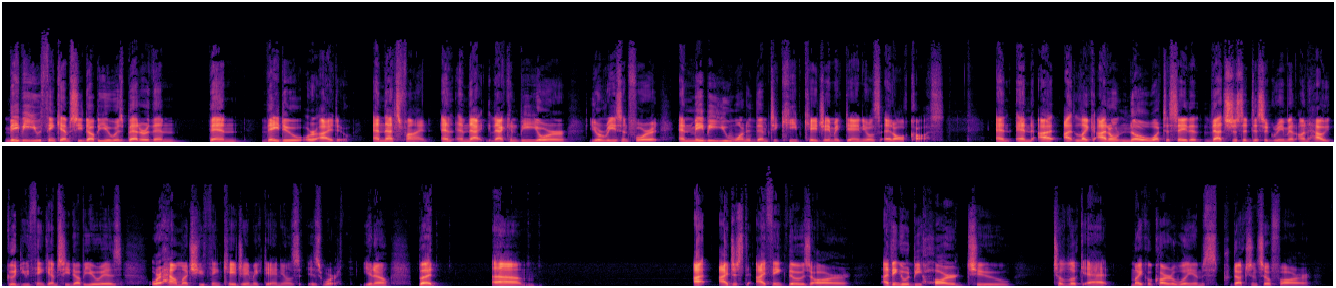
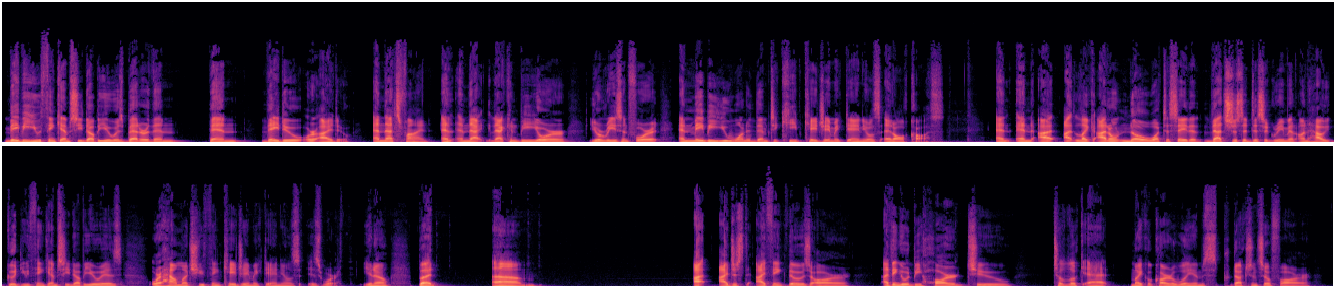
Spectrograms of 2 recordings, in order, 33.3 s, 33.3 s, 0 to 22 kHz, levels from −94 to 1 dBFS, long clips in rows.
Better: second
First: thin; somewhat; fading below 450 Hz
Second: none

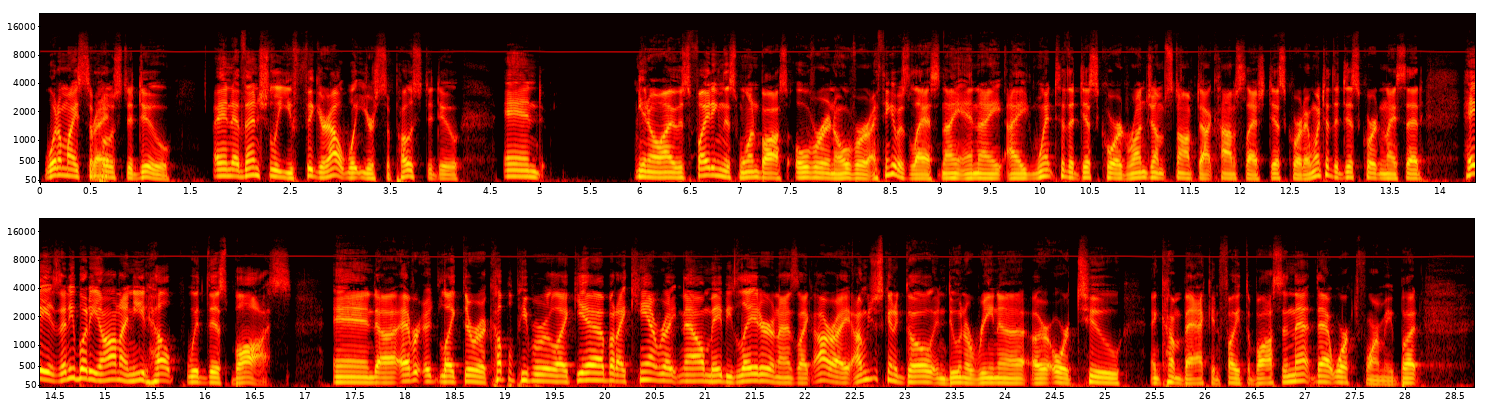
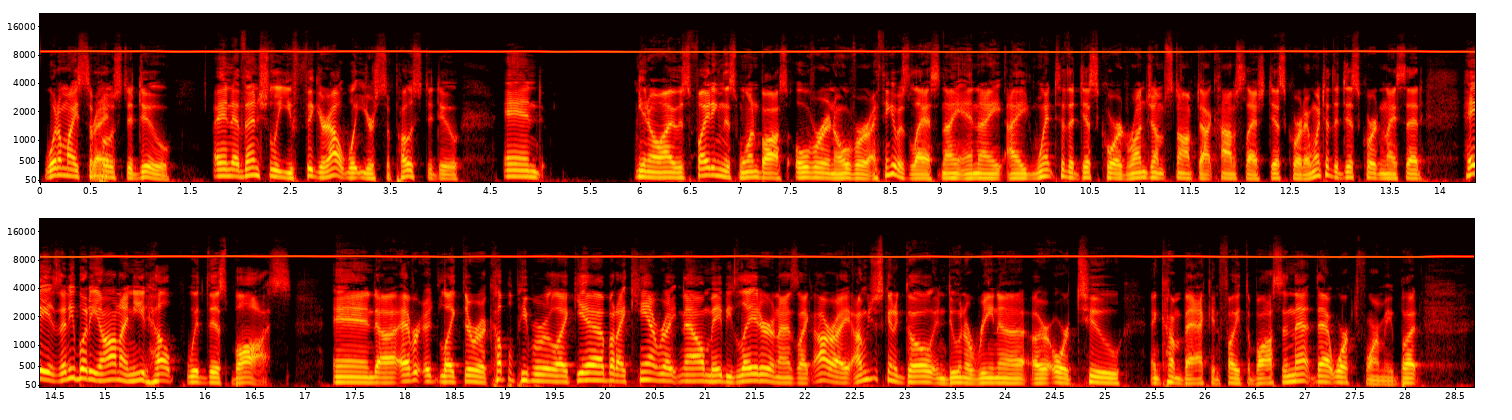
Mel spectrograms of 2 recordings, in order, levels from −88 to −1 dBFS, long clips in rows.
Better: first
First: high-pitched whine; faint; throughout; 8.5 kHz, 35 dB below the speech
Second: high-pitched whine; loud; throughout; 8.5 kHz, 7 dB below the speech

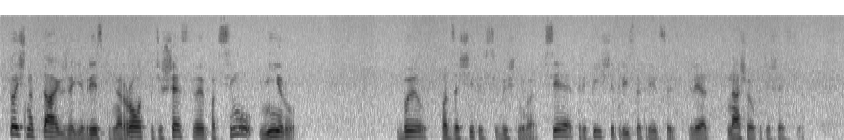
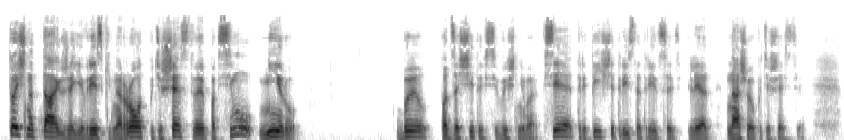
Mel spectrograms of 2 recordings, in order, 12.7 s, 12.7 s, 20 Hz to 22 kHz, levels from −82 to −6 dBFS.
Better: second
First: hiss; loud; throughout; 9 dB below the speech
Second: none

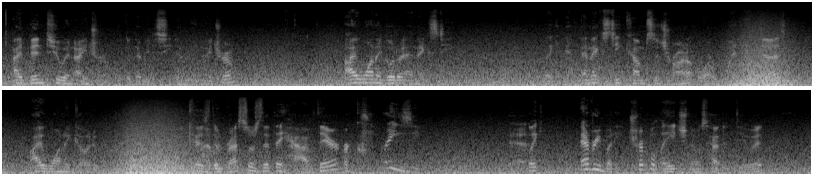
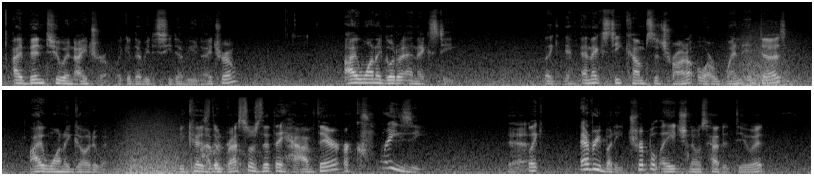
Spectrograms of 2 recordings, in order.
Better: second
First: wind noise on the microphone; heavy; 3 dB below the speech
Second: wind noise on the microphone; occasional gusts; 15 dB below the speech

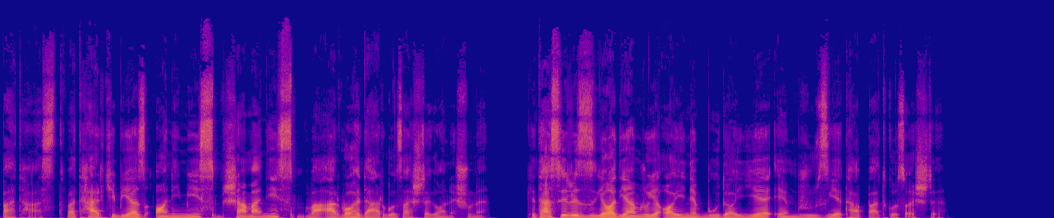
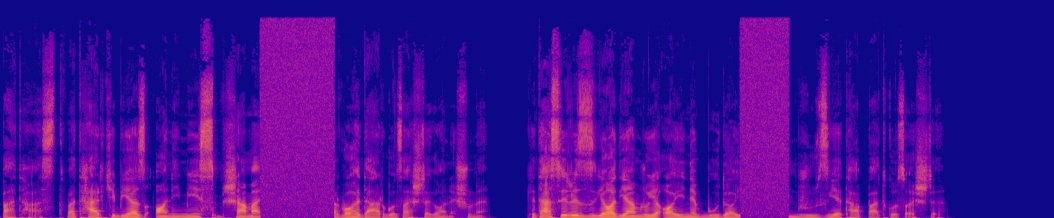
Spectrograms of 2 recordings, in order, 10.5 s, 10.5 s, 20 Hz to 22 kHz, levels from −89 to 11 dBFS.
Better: first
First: none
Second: audio cutting out; filled with static; at 2.5 s for 1 s and at 7.5 s

